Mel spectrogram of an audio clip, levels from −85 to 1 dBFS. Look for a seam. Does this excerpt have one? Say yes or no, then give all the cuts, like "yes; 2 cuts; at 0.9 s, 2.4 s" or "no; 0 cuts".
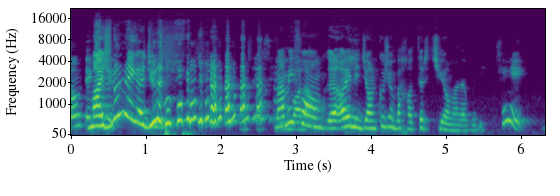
yes; 1 cut; at 2.4 s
